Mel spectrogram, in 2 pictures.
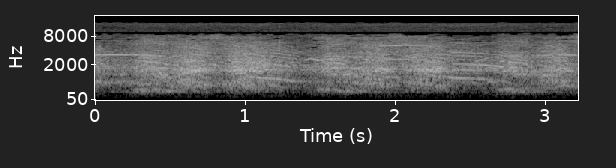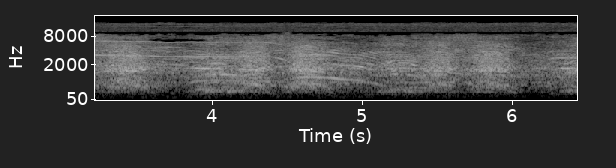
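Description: Large rally crowd shouting and chanting together, many voices swelling in a steady rhythm.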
